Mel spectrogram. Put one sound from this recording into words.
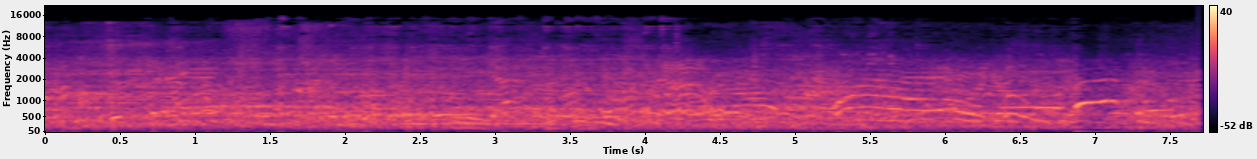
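A crowd of men and women chatter loudly all around in an echoing hall.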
